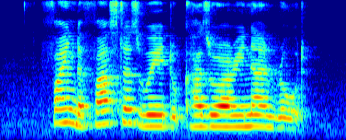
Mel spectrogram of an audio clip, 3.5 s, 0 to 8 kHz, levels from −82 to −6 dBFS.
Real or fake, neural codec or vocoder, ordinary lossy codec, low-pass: real; none; none; none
